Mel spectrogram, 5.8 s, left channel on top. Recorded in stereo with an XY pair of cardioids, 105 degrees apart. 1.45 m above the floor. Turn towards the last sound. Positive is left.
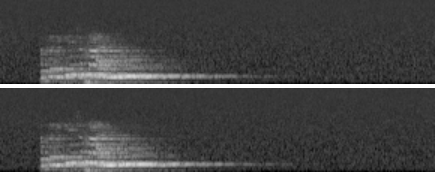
turn(degrees=-10)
